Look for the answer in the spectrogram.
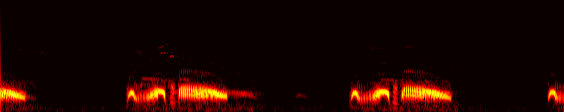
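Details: Spotted dove used as a lure for wild doves, calling a decoy coo phrase: a quick double looped note followed by a long, level-then-falling coo, repeated roughly every two seconds in a quiet setting.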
